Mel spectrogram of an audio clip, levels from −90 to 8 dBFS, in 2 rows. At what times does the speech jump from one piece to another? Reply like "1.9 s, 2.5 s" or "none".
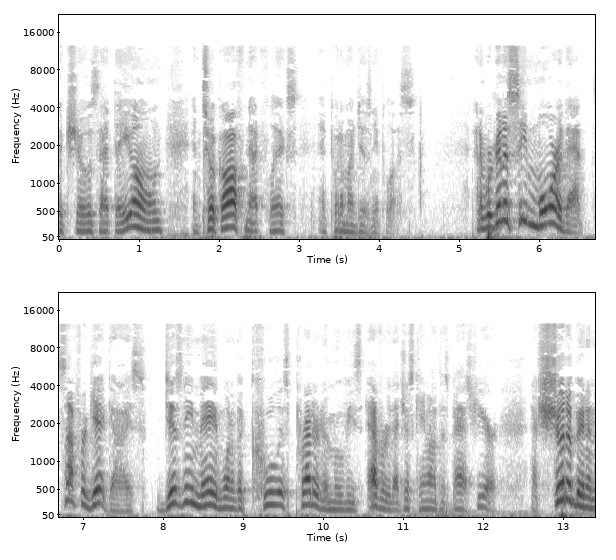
6.6 s, 7.9 s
